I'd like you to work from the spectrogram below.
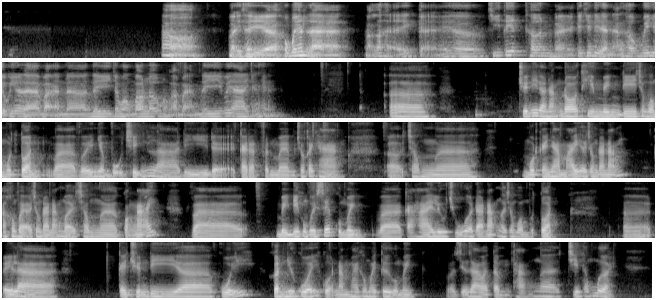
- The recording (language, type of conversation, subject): Vietnamese, podcast, Bạn đã từng có chuyến đi nào khiến bạn thay đổi không?
- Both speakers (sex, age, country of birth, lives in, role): male, 20-24, Vietnam, Vietnam, guest; male, 20-24, Vietnam, Vietnam, host
- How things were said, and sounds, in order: other background noise; static; tapping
